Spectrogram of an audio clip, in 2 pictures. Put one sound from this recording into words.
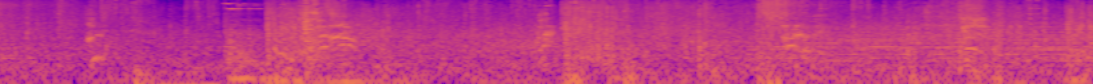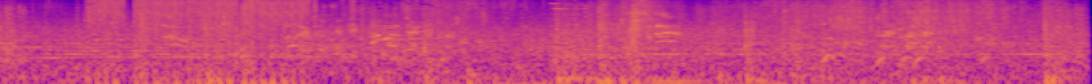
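A sword clangs against armour in a fight.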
